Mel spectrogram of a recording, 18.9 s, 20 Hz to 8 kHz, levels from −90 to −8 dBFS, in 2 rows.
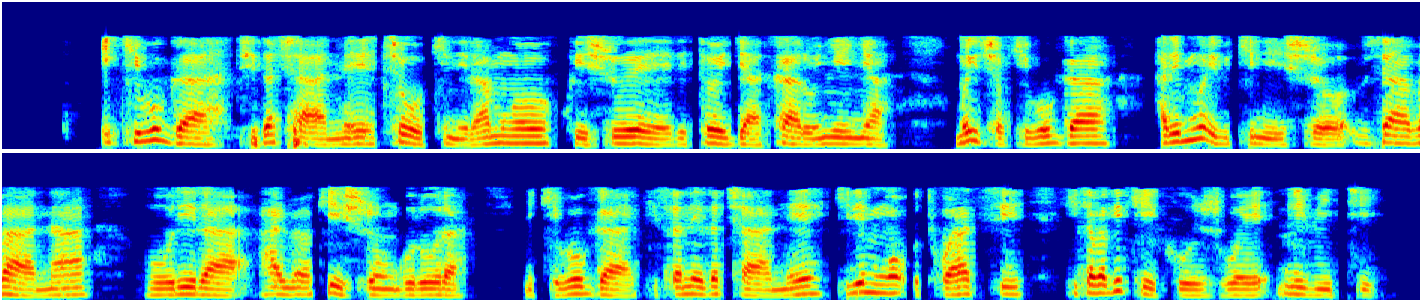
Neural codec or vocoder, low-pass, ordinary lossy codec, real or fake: vocoder, 44.1 kHz, 128 mel bands, Pupu-Vocoder; 7.2 kHz; AAC, 16 kbps; fake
